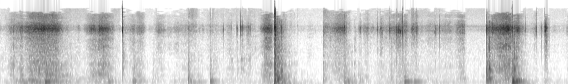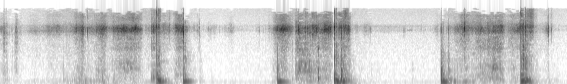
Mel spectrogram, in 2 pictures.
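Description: Irregular scratchy rubbing and scraping with sharp taps and clicks: handling noise from the filming device and plastic toy horses being moved across the cardboard of a box stable.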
